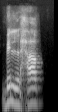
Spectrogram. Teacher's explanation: the difference with the shadda is what happens is you're spending more time on the qaf, right? بالحق, because there's a shadda on it.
